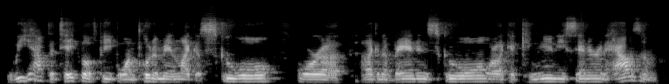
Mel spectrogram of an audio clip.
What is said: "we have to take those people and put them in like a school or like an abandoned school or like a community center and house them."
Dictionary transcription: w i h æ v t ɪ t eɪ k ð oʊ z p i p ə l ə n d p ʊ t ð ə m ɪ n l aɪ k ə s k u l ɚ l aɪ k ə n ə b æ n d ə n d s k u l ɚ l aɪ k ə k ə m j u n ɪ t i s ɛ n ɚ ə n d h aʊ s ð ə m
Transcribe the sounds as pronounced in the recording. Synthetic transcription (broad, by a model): w i h æ f t ɪ t eɪ k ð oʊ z p i p l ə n p ʊ t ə m ɪ n l aɪ k ə s k u l ɚ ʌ aɪ k ə n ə b æ n d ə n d s k u l ɚ l aɪ k ə k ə m j u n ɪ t i s ɛ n ɚ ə n h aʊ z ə m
